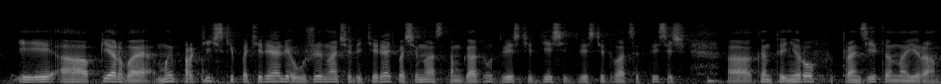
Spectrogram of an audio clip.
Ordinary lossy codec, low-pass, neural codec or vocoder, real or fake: none; 7.2 kHz; vocoder, 44.1 kHz, 80 mel bands, Vocos; fake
